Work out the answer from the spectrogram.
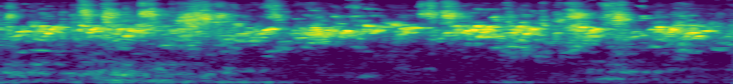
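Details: A group of pet budgerigars at a meal of wheat germ, chirping and warbling continuously in high, twittering bursts, with quiet low rustles early on.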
